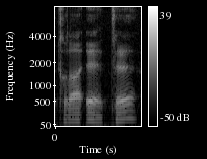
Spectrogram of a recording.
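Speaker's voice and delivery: Kıraetehu stretched very slowly, syllable by syllable; Kıraetehu intoned very slowly, like a Quran teacher; slow Arabic recitation. Shown as a demonstration. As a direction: recite Kıraetehu slowly, in a voice set apart from the explanation. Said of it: "Neyi incele, irdele?".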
